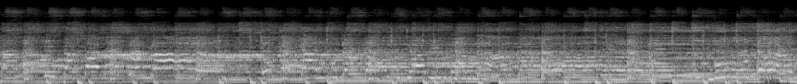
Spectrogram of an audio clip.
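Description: A man singing into a microphone over amplified instrumental backing with a steady beat.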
